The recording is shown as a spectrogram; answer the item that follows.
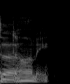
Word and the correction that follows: Aldhani: Yeah, I think it's Aldhani. So it's kind of like a roll the D, man. I mean, don't be weird about it or anything, but just roll the D.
